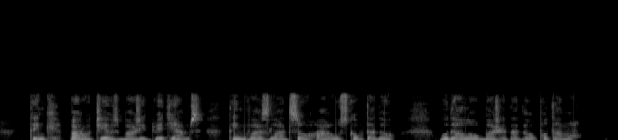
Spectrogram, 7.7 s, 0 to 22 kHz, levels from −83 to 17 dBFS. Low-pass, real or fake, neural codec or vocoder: 7.2 kHz; real; none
